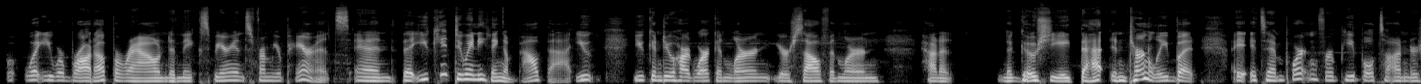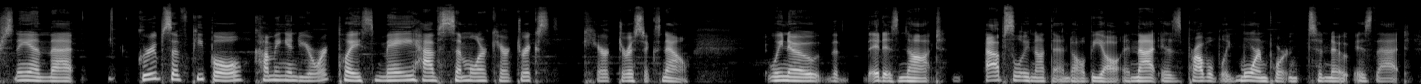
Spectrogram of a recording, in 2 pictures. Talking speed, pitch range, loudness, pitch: 170 wpm, 155-190 Hz, -19 LUFS, 175 Hz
